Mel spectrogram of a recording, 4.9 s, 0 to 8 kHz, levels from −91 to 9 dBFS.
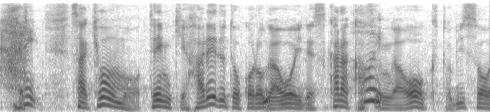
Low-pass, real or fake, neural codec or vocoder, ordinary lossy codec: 7.2 kHz; fake; codec, 16 kHz, 4 kbps, FreqCodec, larger model; none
